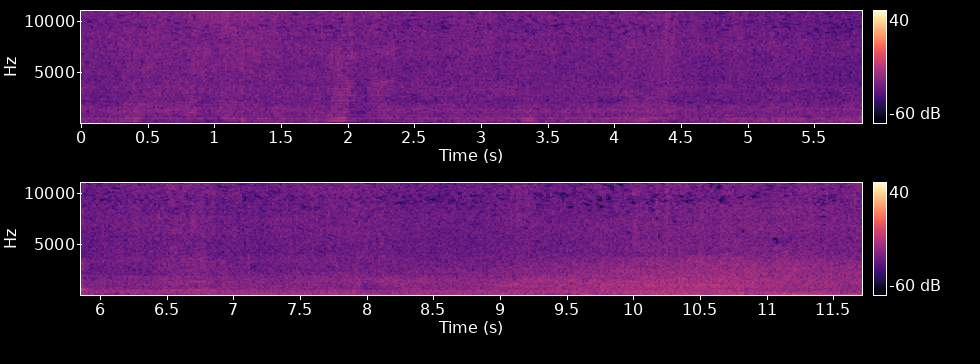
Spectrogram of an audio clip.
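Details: Steady droning hum of bees, layered low tones holding constant and growing gradually louder toward the end, with a brief click near the middle.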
